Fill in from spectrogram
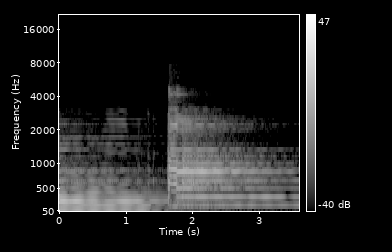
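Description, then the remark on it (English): An electric guitar played through an Earthquaker Devices Ghost Echo reverb pedal, drenched in reverb: a sustained chord hums, then a fresh chord is struck and rings out, its washy tail slowly fading. No one speaks. “So I'm going through that's a Earthquaker Devices Ghost Echo, but I got this weird batch of stuff from Crystal Radio, a handcrafted guitar pedal.”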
